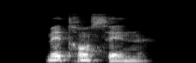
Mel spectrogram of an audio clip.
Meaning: 1. to set up a stage or a studio 2. to set the scene (in a work of fiction)
- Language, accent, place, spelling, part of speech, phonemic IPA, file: French, France, Lyon, mettre en scène, verb, /mɛ.tʁ‿ɑ̃ sɛn/, LL-Q150 (fra)-mettre en scène.wav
